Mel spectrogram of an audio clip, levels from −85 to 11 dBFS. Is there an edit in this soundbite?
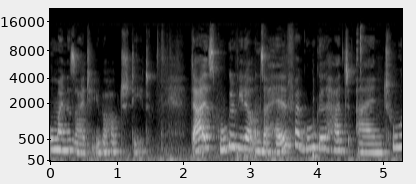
no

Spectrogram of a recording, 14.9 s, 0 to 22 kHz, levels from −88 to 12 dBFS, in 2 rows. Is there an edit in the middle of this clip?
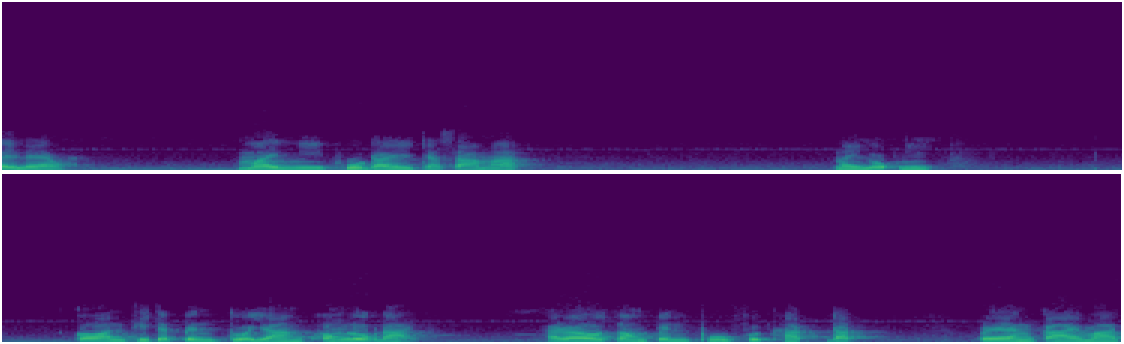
no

